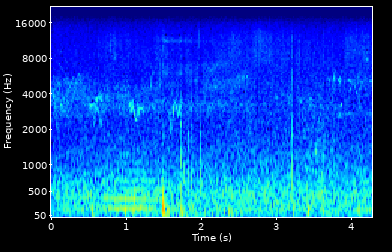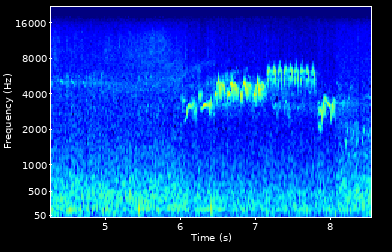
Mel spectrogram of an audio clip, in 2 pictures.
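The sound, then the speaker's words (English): A Lincoln's sparrow sings a brief, bubbly run of high chirps ending in a quick buzzy trill, faint over low rumbling background noise. “Lincoln sparrow number 7.”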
